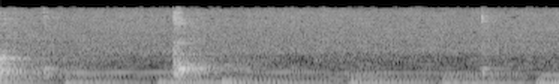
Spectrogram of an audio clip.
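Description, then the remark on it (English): A fork fluffs steamed couscous, a soft, steady grainy rustle broken by two sharp clinks of metal against the pot. No one speaks. “I'm just going to fluff it up with a fork.”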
